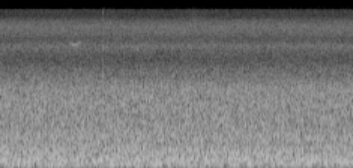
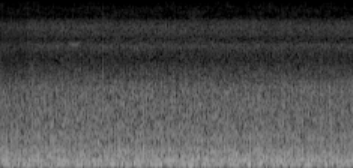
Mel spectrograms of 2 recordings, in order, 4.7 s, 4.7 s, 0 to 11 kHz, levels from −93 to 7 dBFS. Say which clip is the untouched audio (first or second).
first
